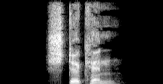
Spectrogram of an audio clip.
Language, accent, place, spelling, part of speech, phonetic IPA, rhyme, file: German, Germany, Berlin, Stücken, noun, [ˈʃtʏkn̩], -ʏkn̩, De-Stücken.ogg
- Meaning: dative plural of Stück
